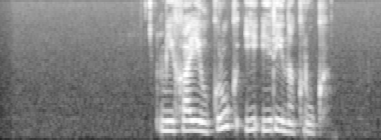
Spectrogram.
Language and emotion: Russian, neutral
